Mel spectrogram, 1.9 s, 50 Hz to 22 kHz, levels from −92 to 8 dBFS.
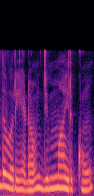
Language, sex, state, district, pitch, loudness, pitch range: Tamil, female, Tamil Nadu, Nilgiris, 200 Hz, -15 LUFS, 185-220 Hz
